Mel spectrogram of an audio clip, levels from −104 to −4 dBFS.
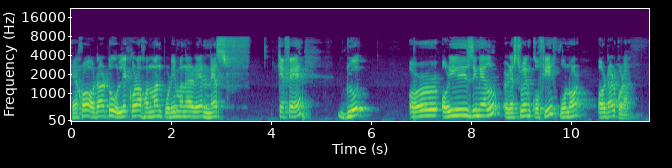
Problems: background sounds at intervals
